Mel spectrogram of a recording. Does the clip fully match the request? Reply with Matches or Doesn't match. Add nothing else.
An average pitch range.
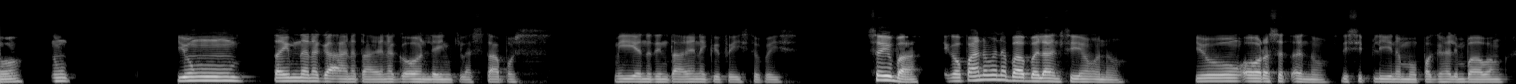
Matches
